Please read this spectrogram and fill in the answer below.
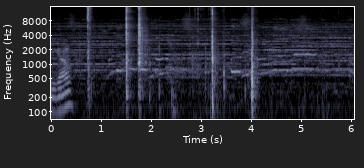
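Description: Background music plays while a cardboard shipping box is handled and opened, with a handful of sharp taps and clicks spread over the first four seconds. A brief voice sound comes right at the start.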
